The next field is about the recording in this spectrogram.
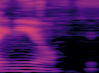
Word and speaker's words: pineal: Cleansing our pineal, did I say that right? – Pineal, yeah.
